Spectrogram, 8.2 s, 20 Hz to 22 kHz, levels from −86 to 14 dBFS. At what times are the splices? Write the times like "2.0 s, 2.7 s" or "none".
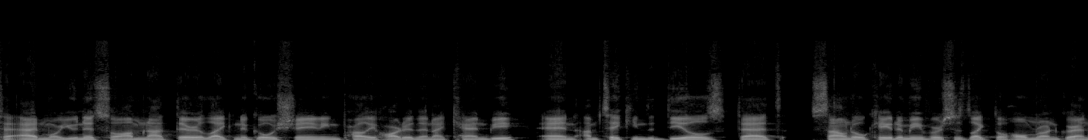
4.0 s, 5.5 s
